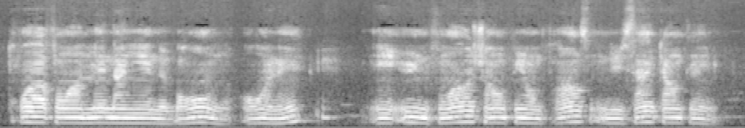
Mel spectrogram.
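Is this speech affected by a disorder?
Yes: traumatic brain injury; moped accident.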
